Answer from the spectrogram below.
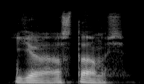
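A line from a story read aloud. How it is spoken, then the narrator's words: Soft. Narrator (Russian): мягко сказал я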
